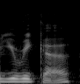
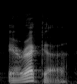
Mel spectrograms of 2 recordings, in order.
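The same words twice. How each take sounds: First: The name is pronounced with English vowel sounds. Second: The name is pronounced with Japanese vowel sounds. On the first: The speaker calls it wrong. "nobody's calling her Eureka" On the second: The speaker calls it right. "They're calling her Eureka"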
